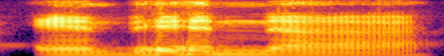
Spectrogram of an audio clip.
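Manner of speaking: ordinary talk, nothing marked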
